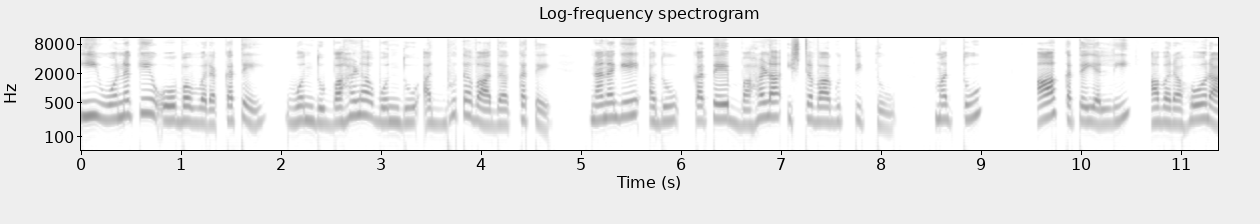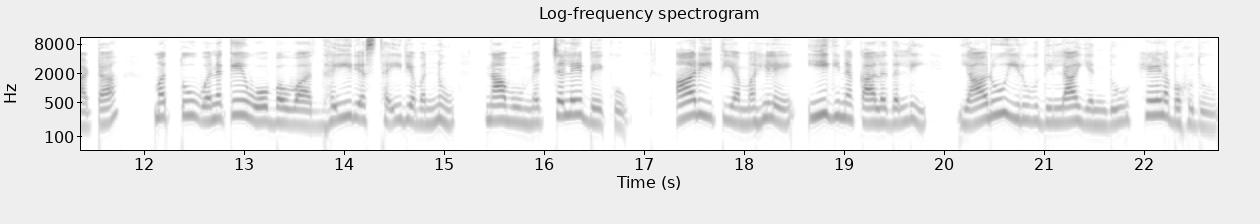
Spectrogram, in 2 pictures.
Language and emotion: Kannada, neutral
